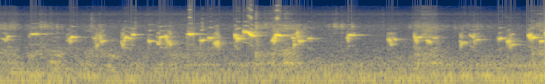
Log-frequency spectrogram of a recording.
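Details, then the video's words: Dawn 'ropel' lure song of a yellow-vented bulbul, meant to prompt other birds to reply: short liquid warbled notes about every third of a second, with a louder, busier burst midway over a faint low hum. "trucukan GACOR ROPEL SUBUH PANJANG buat pancingan trucuk agar cepat bunyi"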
